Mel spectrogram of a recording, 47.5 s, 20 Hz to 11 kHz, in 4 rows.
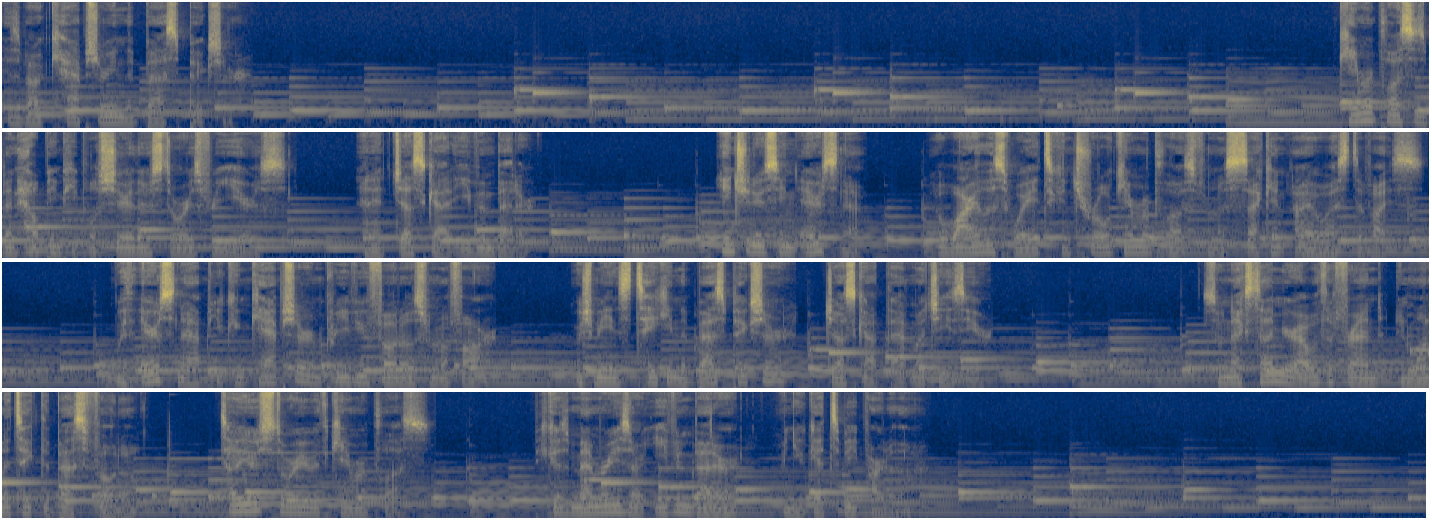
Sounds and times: Speech: 0.0 - 2.1, 11.2 - 14.3, 14.9 - 16.4, 17.9 - 23.7, 24.7 - 27.9, 28.6 - 32.1, 33.8 - 36.9, 37.5 - 39.2, 40.1 - 43.4
Music: 0.0 - 47.5.

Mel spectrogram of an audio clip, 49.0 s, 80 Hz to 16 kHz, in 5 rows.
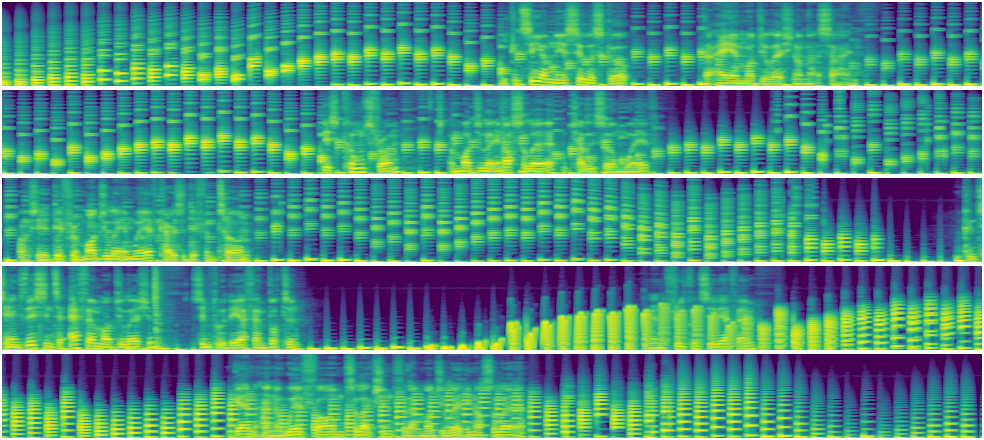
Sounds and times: Synthesizer: 0.0 - 28.6, 33.7 - 47.3
Speech: 5.0 - 6.3, 7.1 - 8.7, 13.0 - 16.4, 19.8 - 22.2, 29.2 - 32.5, 35.9 - 37.0, 41.6 - 44.6.

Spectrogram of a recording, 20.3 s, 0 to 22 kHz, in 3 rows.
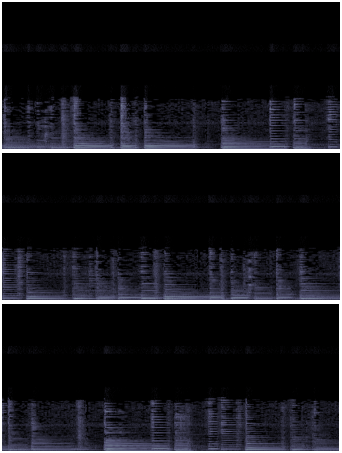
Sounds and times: Guitar: 0.0 - 20.2.

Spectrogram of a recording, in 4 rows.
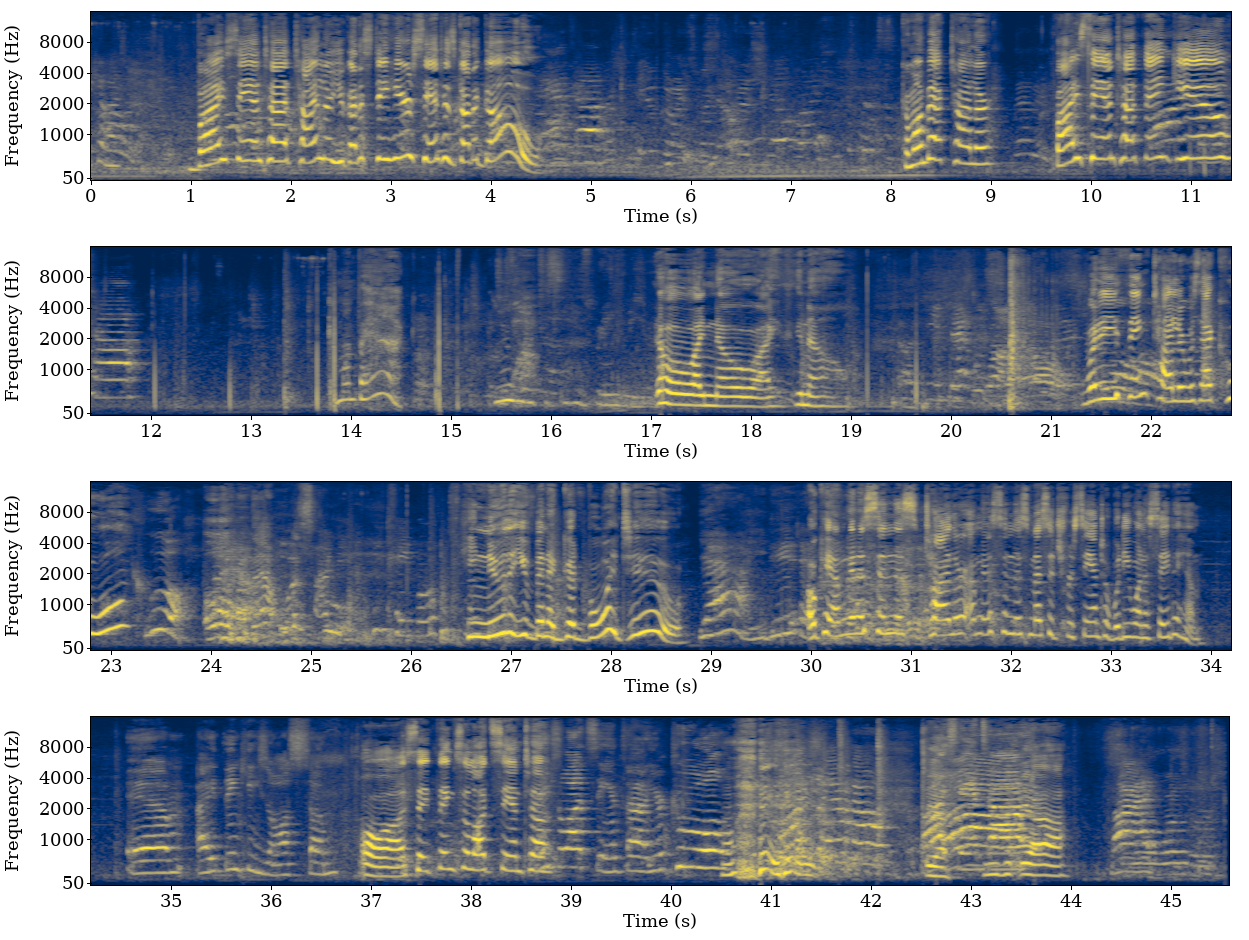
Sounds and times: Child speech, kid speaking: 0.0 - 8.1, 10.4 - 12.0, 15.4 - 17.1, 18.8 - 26.5, 28.8 - 31.2, 34.6 - 37.0, 38.6 - 45.5.

